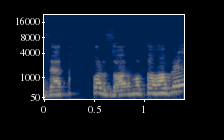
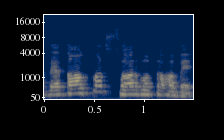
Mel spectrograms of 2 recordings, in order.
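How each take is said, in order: First: জর said with a buzzing z; voiced zeta. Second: স্বর said with a hissed s; no voicing at the start of স্বর; voiceless zeta. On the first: Teacher contrasting zeta's sounds, জর with voiced z. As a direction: make the start of জর voiced. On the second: Teacher contrasting zeta's sounds, স্বর with voiceless s. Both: Shown as a demonstration.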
